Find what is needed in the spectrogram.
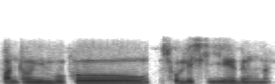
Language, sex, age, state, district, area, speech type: Bodo, male, 45-60, Assam, Kokrajhar, rural, conversation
